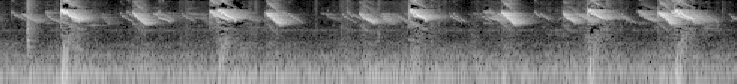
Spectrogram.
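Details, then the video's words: Female white-eye in breeding condition calling the male: high thin descending notes, loud and slurred, given in pairs or short runs about every second, with faint low hum beneath. "Suara Burung Pleci Betina Birahi Memanggil Jantan"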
